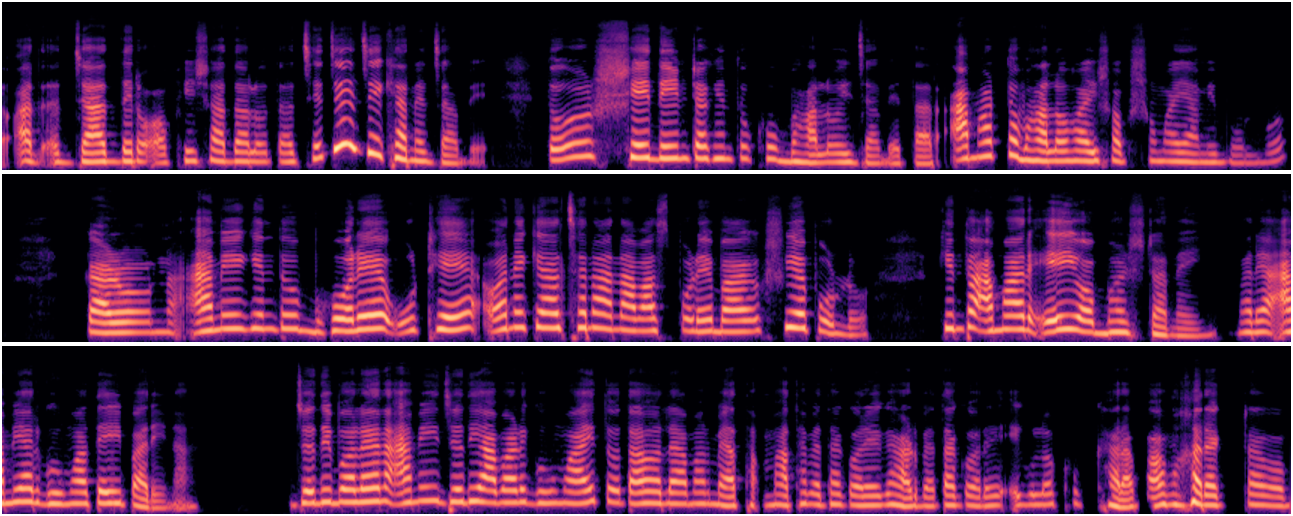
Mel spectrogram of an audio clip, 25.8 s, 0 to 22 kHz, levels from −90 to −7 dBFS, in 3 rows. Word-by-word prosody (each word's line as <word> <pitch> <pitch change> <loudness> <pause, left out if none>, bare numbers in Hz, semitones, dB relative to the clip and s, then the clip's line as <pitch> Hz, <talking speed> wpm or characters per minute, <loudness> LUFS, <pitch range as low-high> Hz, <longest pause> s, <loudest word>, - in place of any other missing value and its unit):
আর 230 - +1 0.3
যাদের 215 +1 +2 0.2
অফিস 225 +4 -7
আদালত 215 -1 -4
আছে, 210 +7 -5
যে, 280 - +9 0.2
যেখানে 290 - +3
যাবে। 185 +5 -9 0.4
তো 250 - +1 0.4
সেই 310 -1 +5
দিনটা 290 0 +2
কিন্তু 285 0 -4
খুব 275 -2 -4 0.2
ভালোই 200 +2 -3
যাবে 175 0 -9
তার। 165 -1 -5 0.2
আমার 330 +4 0
তো 360 - +3
ভালো 230 0 +2
হয় 225 -1 +2
সবসময় 225 0 -6
আমি 200 0 -7
বলব। 185 +1 -17 0.8
কারণ 245 0 +4 0.4
আমি 315 +4 +2
কিন্তু 330 0 -2 0.2
ভোরে 285 +4 +5 0.2
উঠে 300 +2 +2 0.3
অনেকে 360 +2 0
আছে 350 +1 -1
না 340 - +3
নামাজ 280 0 +1
পড়ে 270 -2 -1
বা 260 - +3 0.3
শুয়ে 360 -2 +4
পড়ল। 215 -7 -3 0.6
কিন্তু 335 +1 +1
আমার 315 +2 +3 0.2
এই 315 - +4
অভ্যাসটা 230 -3 -1
নেই। 160 -1 -9 0.3
মানে 245 +1 -2 0.2
আমি 275 +3 +1
আর 300 - +1
ঘুমাতেই 265 +1 +1
পারি 170 -6 -1
না। - - -12 0.8
যদি 275 +2 +3
বলেন 300 +1 +5 0.2
আমি 320 +3 -2 0.2
যদি 300 +1 +1
আবার 285 +1 +1
ঘুমাই 275 0 0
তো 300 - -1
তাহলে 265 0 +2
আমার 260 0 -5
মেথা 215 +1 -2
মাথা 225 +2 -3
ব্যাথা 240 +1 -4
করে, 220 0 0
ঘাড় 200 -2 0
ব্যাথা 215 +3 -2
করে 210 0 -4 0.2
এগুলো 235 +1 -6
খুব 260 - -16
খারাপ। 190 -4 0
আমার 240 +3 +3
একটা 230 +2 -8
অব. 205 - -5
255 Hz, 160 wpm, -24 LUFS, 220-290 Hz, 0.8 s, যে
